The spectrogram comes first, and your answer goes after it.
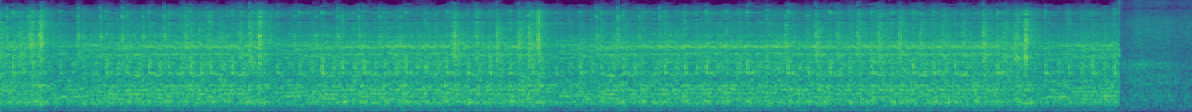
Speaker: Have you ever been sewing, then all of a sudden your sewing machine starts making a weird clicking sound and you're just like, "What the heck is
